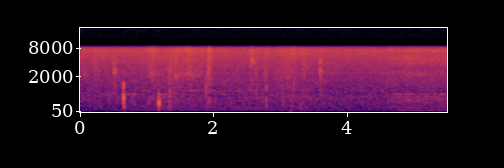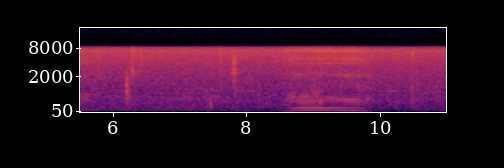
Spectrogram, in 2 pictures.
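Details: Person snoring like a bear: low, rattling snores during breathing in, with quiet room background; loud snoring.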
